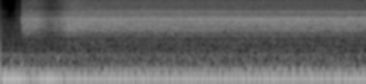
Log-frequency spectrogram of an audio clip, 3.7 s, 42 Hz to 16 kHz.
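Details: 2010 Range Rover air suspension (codes C1A06, C1A13, C1A36, limited to 30 mph), engine running after exhaust valve testing with codes cleared. Sharp onset, then a steady loud air hiss over a low engine hum as the vehicle lowers: normal air suspension venting.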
